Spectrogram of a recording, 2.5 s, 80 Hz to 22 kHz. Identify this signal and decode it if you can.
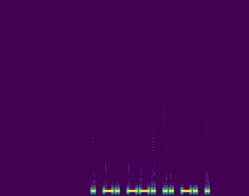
Morse code, heard as a keyed tone, about 40 wpm, 700 Hz. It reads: ENGINE
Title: Six Letter Words - 40wpm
